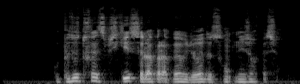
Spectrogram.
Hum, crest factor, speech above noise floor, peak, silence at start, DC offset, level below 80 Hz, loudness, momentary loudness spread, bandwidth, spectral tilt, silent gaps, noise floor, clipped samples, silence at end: none; 20 dB; 33 dB; -8 dBFS; 0.55 s; under 0.1%; -56 dBFS; -27 LUFS; 10 LU; 16 kHz; -4.5 dB/octave; none; -60 dBFS; under 0.1%; 0.2 s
